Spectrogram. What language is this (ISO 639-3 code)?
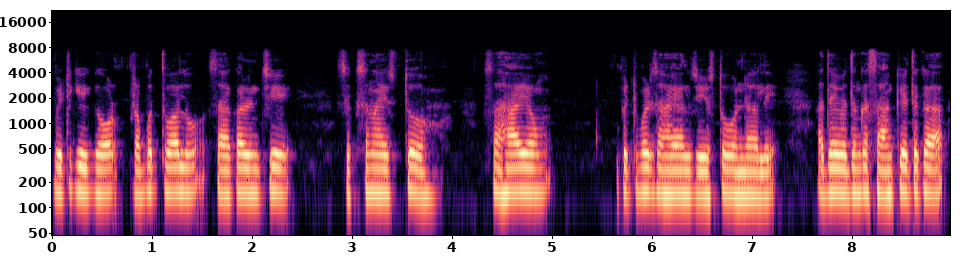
tel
